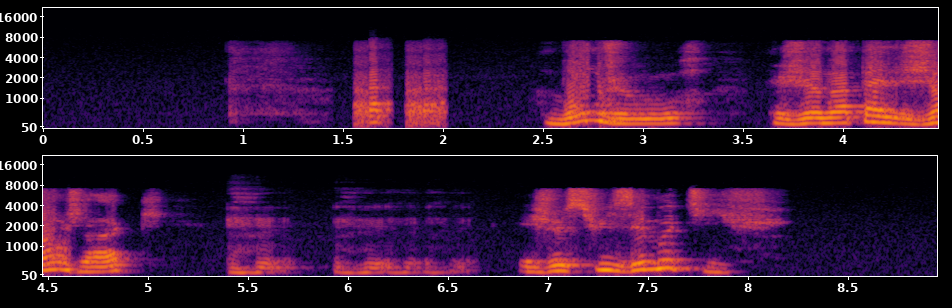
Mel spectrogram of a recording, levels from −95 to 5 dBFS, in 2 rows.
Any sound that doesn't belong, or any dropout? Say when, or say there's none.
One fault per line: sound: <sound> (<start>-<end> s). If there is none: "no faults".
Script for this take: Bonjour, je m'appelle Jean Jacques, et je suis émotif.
sound: laugh (1.5-2.0 s)
sound: laugh (5.4-6.7 s)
